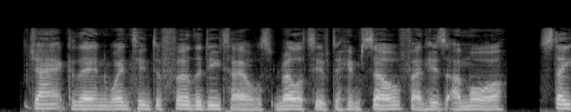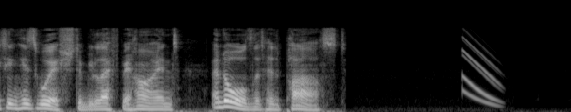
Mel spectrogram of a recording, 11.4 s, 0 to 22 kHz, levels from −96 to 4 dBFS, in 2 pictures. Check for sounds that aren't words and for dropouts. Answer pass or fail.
fail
